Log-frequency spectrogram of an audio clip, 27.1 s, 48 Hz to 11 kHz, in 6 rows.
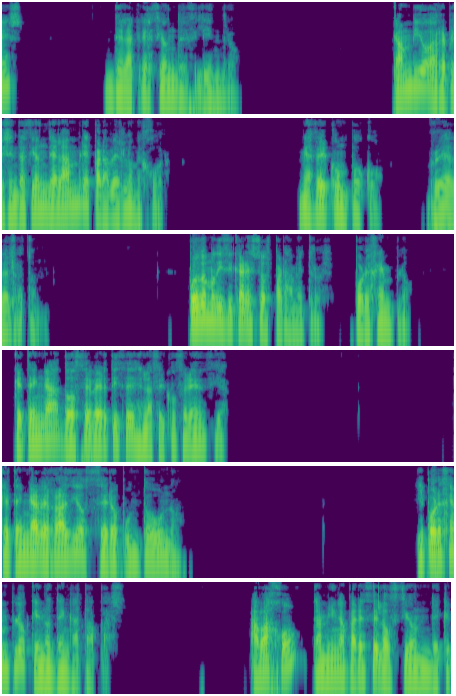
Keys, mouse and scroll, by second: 0.9 click, 6.0 click, 9.3-12.0 middle drag, 14.6 click, 18.8 click, 22.2-25.9 drag, 26.7 click.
